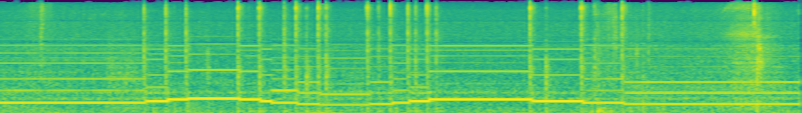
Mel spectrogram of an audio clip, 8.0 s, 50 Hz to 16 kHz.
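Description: A PSoC CY8C29466 signal generator's tone from a small speaker, stepping through a run of musical notes between about 330 and 520 Hz as its push button is pressed, each note held about half a second to a second and a half, with small clicks at some changes. The speaker guesses that this is the triangle-wave setting.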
